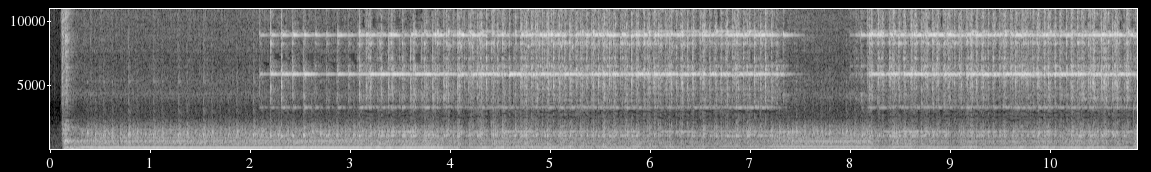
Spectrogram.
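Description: Metal lathe motor humming steadily as a carbide insert tool turns the rim of a faceplate, the cut setting up a high-pitched ringing from about two seconds in that breaks off briefly near the end and returns. The sound cuts in abruptly at the start.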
